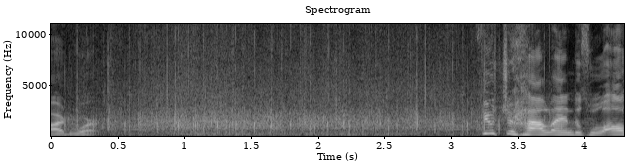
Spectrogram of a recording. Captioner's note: audience applauding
